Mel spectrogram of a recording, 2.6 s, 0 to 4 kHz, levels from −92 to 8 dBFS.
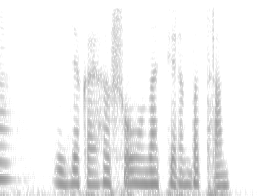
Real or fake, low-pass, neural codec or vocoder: fake; 3.6 kHz; codec, 16 kHz, about 1 kbps, DyCAST, with the encoder's durations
